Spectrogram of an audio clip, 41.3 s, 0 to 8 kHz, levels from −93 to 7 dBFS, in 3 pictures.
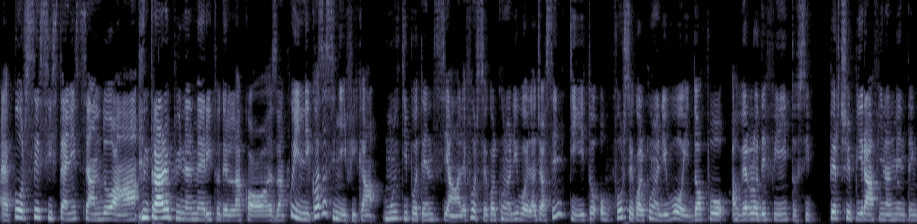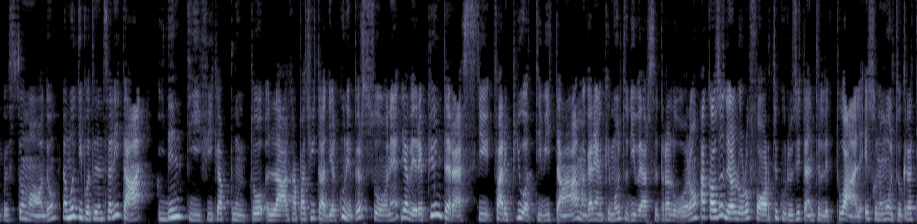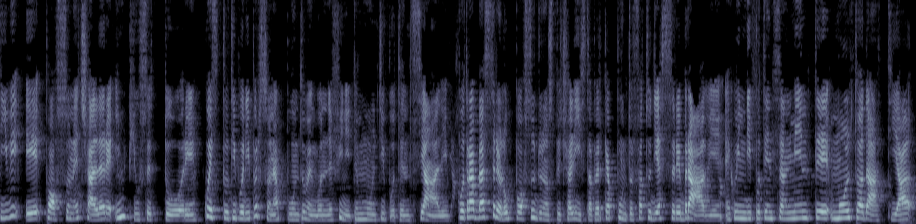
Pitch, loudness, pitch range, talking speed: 205 Hz, -30 LUFS, 185-235 Hz, 150 wpm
